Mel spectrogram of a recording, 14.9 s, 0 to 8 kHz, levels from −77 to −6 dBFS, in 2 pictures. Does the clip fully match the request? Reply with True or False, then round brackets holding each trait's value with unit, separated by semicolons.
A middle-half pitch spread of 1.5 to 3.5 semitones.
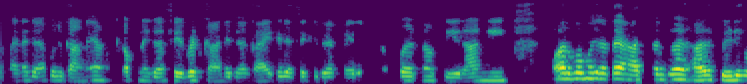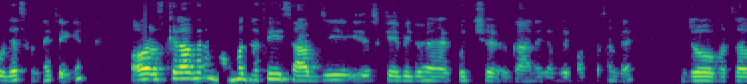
False (4.0 semitones)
